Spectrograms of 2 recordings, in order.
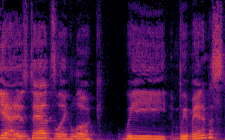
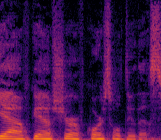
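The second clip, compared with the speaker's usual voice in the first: mock calm, condescending tone; 3 semitones lower than usual. Retelling how a character answers an eager girl: imitating a calm, condescending tone. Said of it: "he's talking to her like she's the little, like, like, yappy puppy".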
